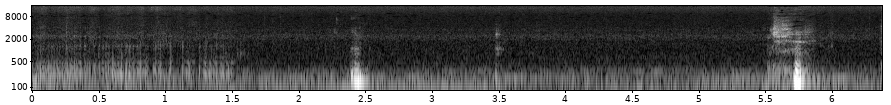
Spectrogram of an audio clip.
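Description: A man's soft, breathy chuckle trailing off in the first second or so, then quiet room tone with a couple of faint clicks.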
